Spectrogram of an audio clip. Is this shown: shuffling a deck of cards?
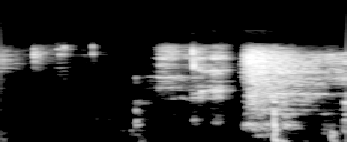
yes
